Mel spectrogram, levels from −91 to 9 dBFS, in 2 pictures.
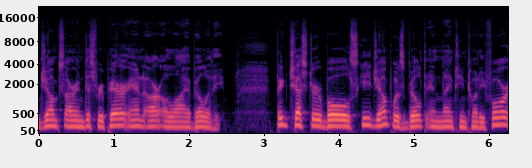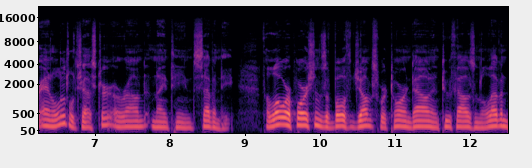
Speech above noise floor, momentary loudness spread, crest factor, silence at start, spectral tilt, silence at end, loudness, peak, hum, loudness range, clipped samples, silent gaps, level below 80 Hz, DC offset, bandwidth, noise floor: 29 dB; 10 LU; 18 dB; 0 s; -7.5 dB/octave; 0 s; -27 LUFS; -10 dBFS; none; 4 LU; under 0.1%; none; -66 dBFS; under 0.1%; 14.5 kHz; -56 dBFS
